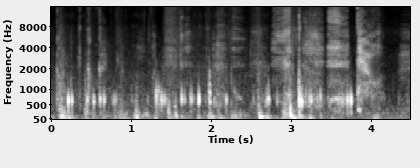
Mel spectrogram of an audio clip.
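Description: A handheld phone being jostled and handled as it is carried quickly, making a string of irregular bumps, knocks and rustles, with breathy huffs.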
